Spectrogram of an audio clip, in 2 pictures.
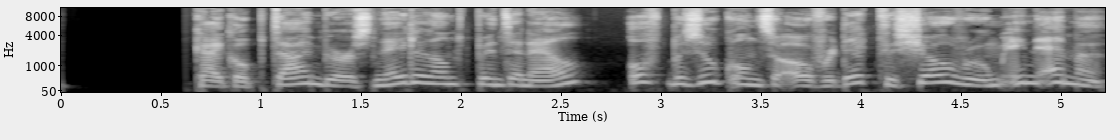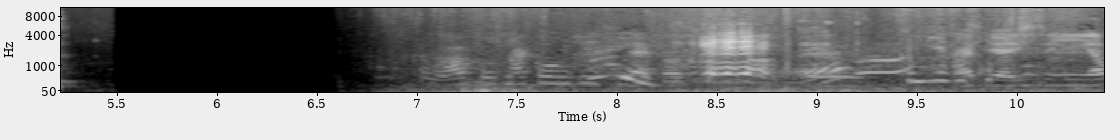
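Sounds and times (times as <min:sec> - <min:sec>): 
speech: 0:00.7 - 0:05.3, 0:07.3 - 0:10.4
goats of African origin bleating at a petting farm: 0:08.2 - 0:09.3.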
